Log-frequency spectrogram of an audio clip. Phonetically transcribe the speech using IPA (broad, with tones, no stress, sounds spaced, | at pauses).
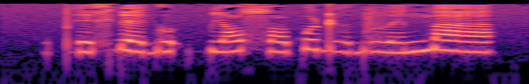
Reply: pʰ e˩˥ x ɗ ɛ˨ ɡ o˦˨ ʔ k͡p i˩˥ u̯ sˤ o˩˥ p o˦˨ ɖʱ ə˨ ɡ v ɛ˩˥ n m a˦˨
